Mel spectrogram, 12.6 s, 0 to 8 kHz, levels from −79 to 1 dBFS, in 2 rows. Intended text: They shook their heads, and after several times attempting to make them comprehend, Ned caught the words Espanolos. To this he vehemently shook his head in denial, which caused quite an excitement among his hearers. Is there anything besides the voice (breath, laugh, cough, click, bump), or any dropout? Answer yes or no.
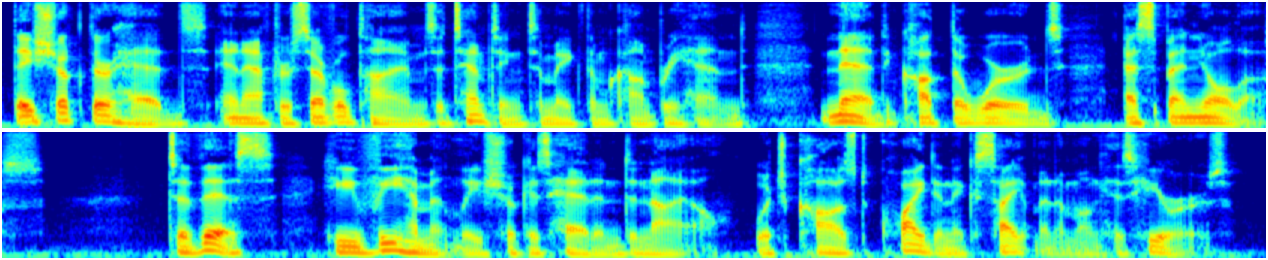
no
